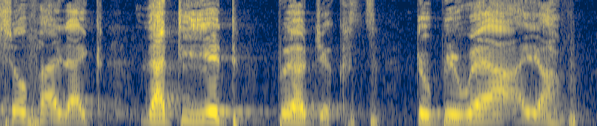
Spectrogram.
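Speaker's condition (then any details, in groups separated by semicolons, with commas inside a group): Cerebral palsy; about 34 years since onset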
